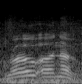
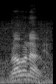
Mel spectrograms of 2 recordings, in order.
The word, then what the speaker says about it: Roanoke: It's R-O-A-N-O-K-E, and it's pronounced Roanoke. Roanoke.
